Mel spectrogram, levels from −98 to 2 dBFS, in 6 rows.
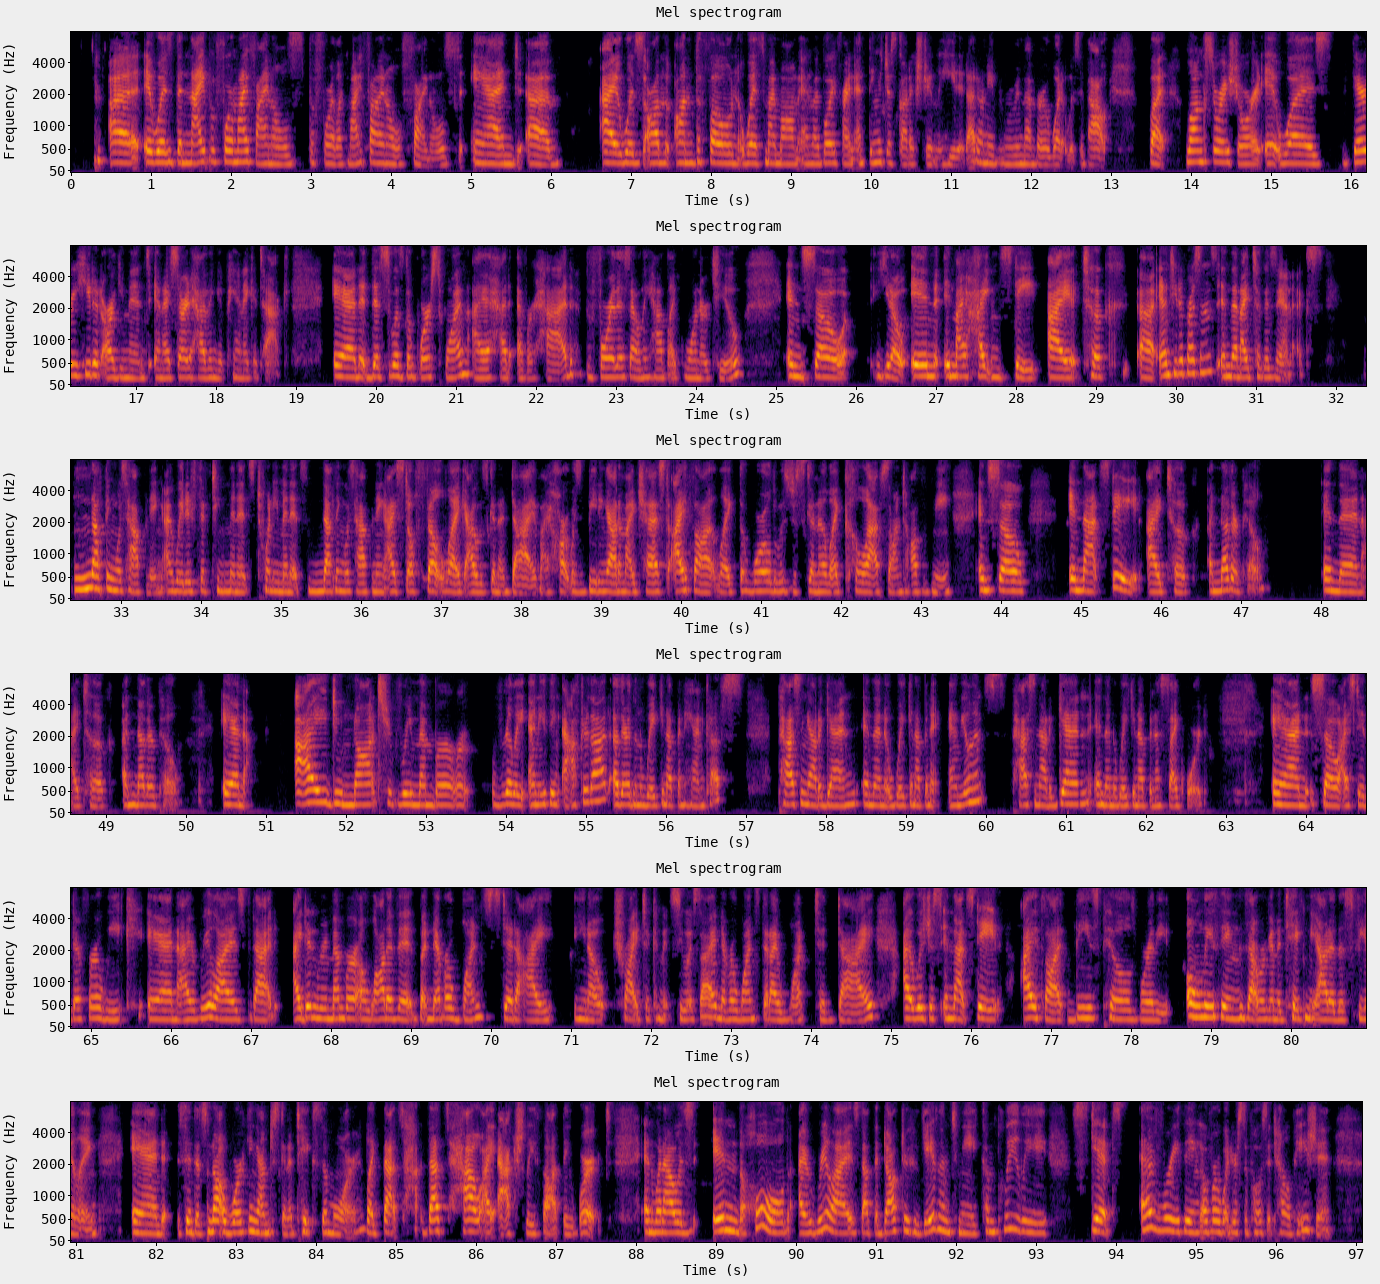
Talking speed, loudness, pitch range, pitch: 185 wpm, -28 LUFS, 195-230 Hz, 210 Hz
